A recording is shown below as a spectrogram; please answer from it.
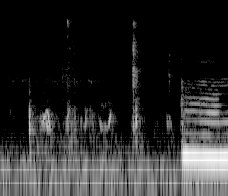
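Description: Faint, scattered handling clicks and light taps, one sharper click a little past halfway, then a short flat hum from a woman's voice near the end.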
